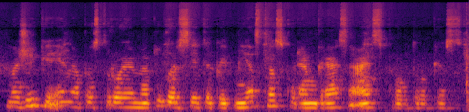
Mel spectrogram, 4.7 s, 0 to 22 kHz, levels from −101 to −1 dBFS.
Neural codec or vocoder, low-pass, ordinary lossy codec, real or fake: none; 19.8 kHz; Opus, 24 kbps; real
